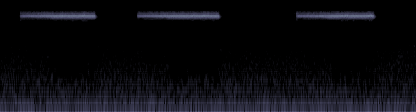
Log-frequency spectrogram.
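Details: Pale bell cricket giving three clear, high-pitched ringing trills, each close to a second long, separated by short and slightly uneven pauses, with nothing else audible behind them.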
